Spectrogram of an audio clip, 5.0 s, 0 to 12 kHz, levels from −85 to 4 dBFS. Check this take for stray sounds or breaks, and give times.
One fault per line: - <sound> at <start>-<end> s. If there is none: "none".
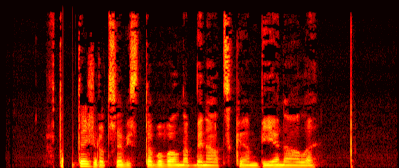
- dropout at 0.8-0.9 s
